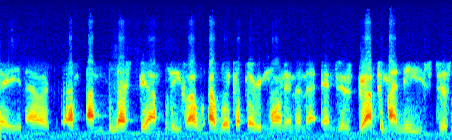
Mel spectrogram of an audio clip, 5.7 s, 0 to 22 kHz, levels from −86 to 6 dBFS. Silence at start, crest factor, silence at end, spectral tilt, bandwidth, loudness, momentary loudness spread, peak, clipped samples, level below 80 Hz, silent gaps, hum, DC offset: 0 s; 20 dB; 0.05 s; -3.5 dB/octave; 16 kHz; -19 LUFS; 10 LU; 0 dBFS; under 0.1%; -58 dBFS; none; none; under 0.1%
